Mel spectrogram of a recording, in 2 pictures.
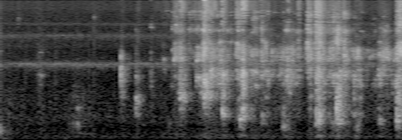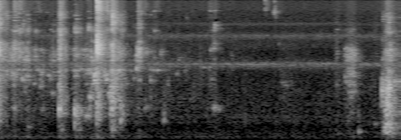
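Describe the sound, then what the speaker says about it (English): Water splashes and sloshes into a pet's bowl in bursts, a close, clattering pour that stops and starts over several seconds with a few drips at the end. "You want water? You need some water? I'll give you some water."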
